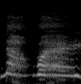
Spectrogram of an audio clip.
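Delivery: very high, loud, disbelieving, exasperated outburst. Retelling a movie scene where the rental car is gone: imitating someone losing it. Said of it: "this is when he just loses it".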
